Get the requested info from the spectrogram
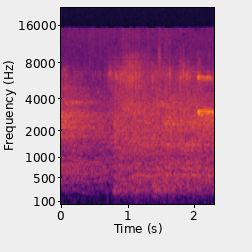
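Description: Faint ambience of an indoor floorball game in a sports hall, a low murmur of the hall that fills out slightly about a second in.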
